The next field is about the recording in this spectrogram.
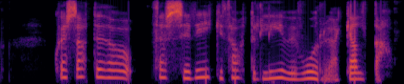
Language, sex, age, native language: Icelandic, female, 30-39, Icelandic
